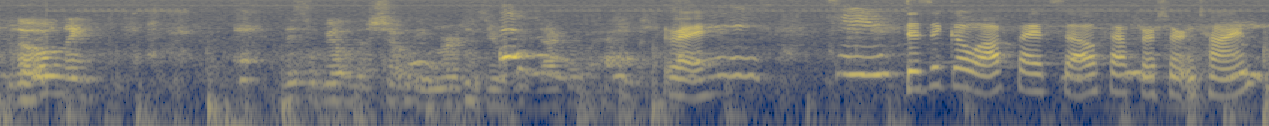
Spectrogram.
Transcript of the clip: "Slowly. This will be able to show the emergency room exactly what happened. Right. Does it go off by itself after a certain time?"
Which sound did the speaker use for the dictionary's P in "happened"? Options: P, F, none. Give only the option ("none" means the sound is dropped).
none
